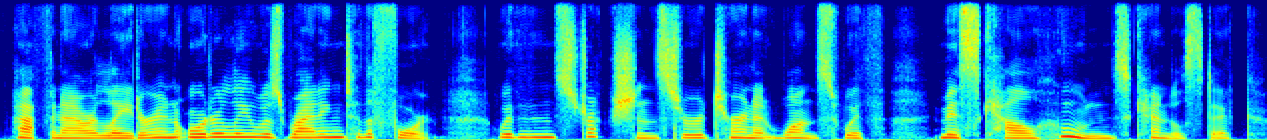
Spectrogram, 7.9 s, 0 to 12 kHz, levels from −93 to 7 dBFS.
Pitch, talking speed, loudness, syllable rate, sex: 240 Hz, 160 wpm, -17 LUFS, 4.4 syllables/s, female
